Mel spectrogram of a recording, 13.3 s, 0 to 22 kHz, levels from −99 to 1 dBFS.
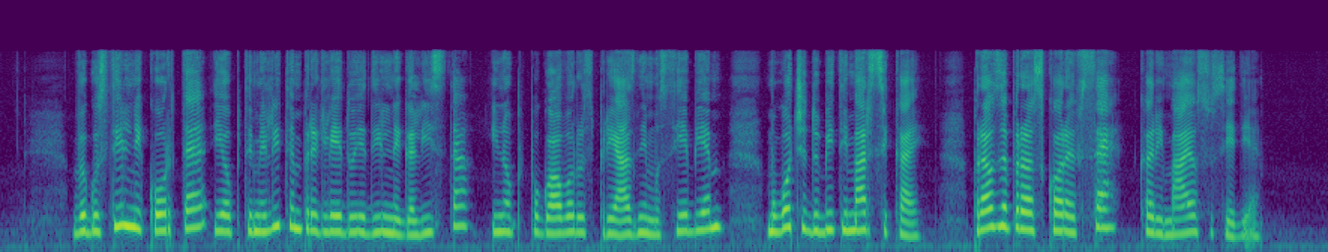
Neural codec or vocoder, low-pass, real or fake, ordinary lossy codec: vocoder, 22.05 kHz, 80 mel bands, Vocos; none; fake; none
